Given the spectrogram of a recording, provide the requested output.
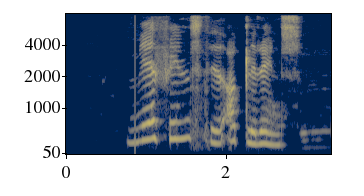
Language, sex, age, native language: Icelandic, male, 9, Icelandic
